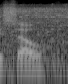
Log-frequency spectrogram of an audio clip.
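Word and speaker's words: Xel: I say Zell, people say Cell, but the only reason why I say Zell is because of how, you know, X's are pronounced as Z sometimes.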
